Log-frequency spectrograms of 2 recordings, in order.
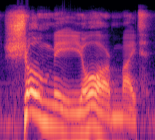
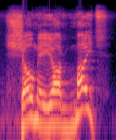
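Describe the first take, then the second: First: Drawn-out, stately taunt; measured god's challenge; slow grand challenge. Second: Higher, slow, ringing taunt; the god's final thundering call; booming climactic challenge. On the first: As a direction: dare them slowly and grandly. Fitander's first challenge. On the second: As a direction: build the dare to a proud peak. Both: Acted.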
